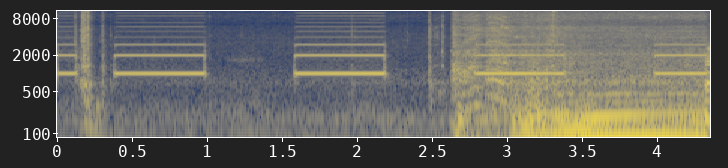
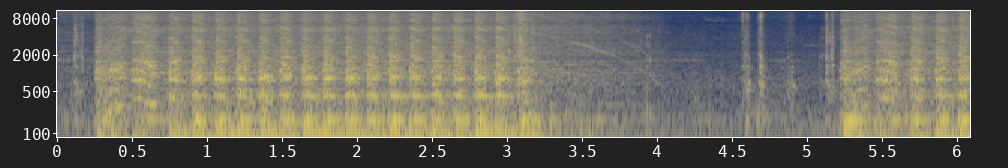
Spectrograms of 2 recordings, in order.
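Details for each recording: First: Son's Jeep 2.5, previously a no-start, after replacing a burnt-through part: two steady chime pulses, brief starter crank, engine catches promptly and settles into even idle. Normal start. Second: Jeep 2.5 with about 200,000 miles, no fuel cap for 2–3 months, filled with premium gas: the starter cranks in even, quick pulses but it never fires. No fuel or possibly spark is suspected; not confirmed.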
